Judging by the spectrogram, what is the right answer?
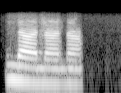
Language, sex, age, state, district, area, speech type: Sindhi, female, 30-45, Uttar Pradesh, Lucknow, urban, conversation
